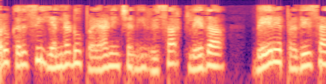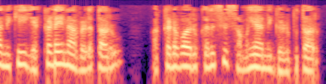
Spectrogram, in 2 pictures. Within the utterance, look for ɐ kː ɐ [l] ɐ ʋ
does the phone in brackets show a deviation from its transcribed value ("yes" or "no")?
yes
